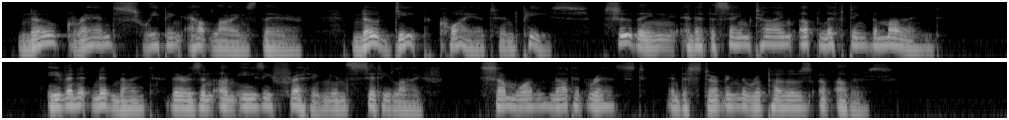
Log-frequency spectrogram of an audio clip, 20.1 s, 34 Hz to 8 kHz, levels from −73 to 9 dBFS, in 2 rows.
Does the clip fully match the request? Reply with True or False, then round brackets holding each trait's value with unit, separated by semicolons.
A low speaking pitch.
True (105 Hz)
